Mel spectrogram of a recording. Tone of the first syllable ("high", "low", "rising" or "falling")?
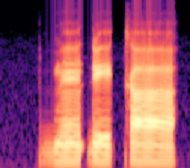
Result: low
